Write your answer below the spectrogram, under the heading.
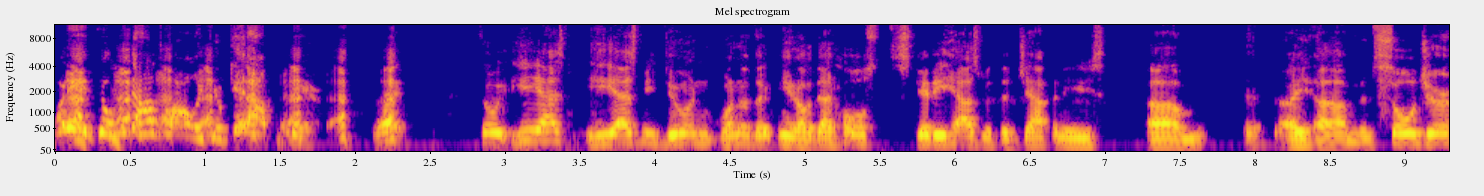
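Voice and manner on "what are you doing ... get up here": very high, abusive heckling yell, put on. Retelling being yelled at on stage: imitating Rickles yelling. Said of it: "He's just abusing me as I'm walking".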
